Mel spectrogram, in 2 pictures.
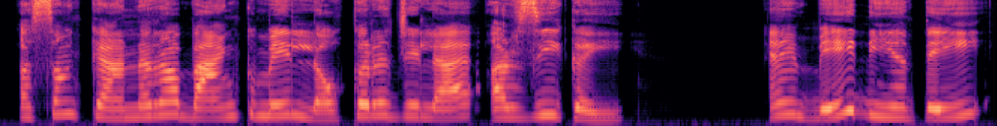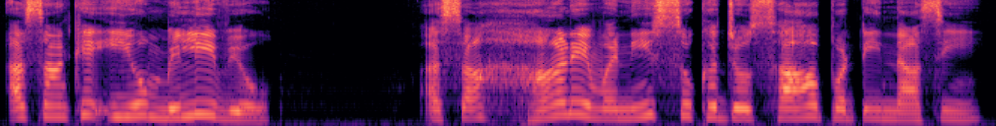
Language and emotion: Sindhi, happy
